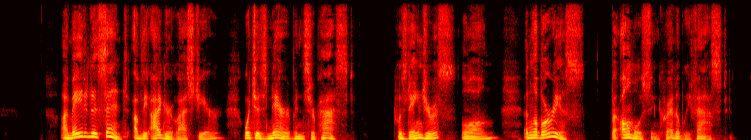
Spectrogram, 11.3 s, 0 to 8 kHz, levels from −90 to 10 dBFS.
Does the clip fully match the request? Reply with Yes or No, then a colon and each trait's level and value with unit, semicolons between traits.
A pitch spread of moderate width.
No: wide, 6.0 semitones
